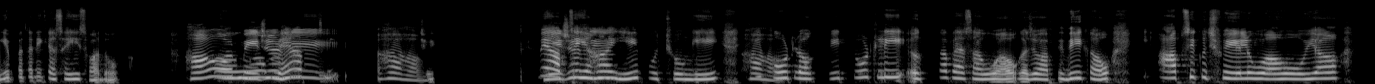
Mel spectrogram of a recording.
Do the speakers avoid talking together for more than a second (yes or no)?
no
